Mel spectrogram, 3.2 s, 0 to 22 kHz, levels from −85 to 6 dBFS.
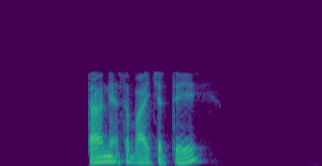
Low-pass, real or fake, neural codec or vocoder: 3.6 kHz; real; none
